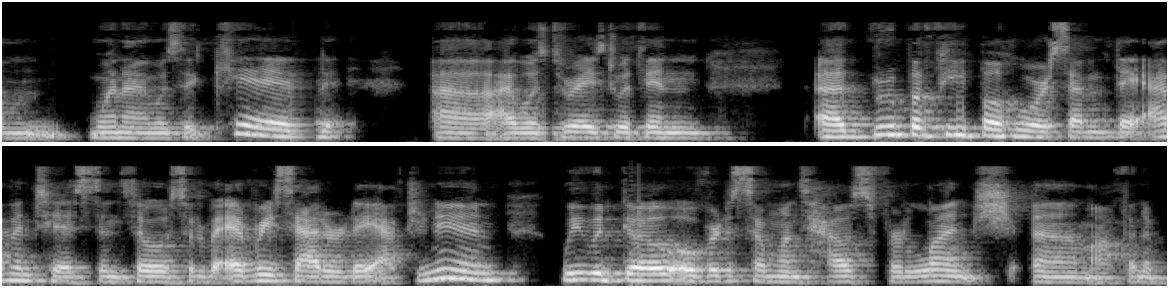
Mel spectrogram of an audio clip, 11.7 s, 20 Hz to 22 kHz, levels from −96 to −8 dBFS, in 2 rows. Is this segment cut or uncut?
uncut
